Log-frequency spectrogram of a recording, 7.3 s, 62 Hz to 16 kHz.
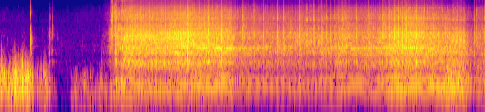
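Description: Suzuki 400 single-cylinder two-stroke dirt bike engine being kicked over and catching about a second and a half in, then revved up and down repeatedly with a raspy two-stroke note, easing back briefly near the end before running on.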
